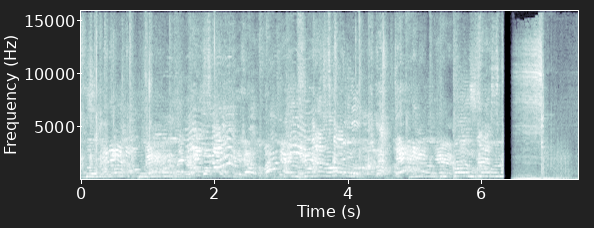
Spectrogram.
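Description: A man raps loudly and with energy into a microphone.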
